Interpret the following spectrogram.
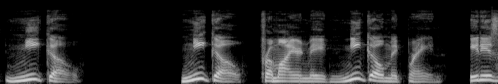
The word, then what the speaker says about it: Nicko McBrain: Nicko McBrain. It is not. It is Nicko. Just look how it's spelled. N I C K Nick with an O at the end of it.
